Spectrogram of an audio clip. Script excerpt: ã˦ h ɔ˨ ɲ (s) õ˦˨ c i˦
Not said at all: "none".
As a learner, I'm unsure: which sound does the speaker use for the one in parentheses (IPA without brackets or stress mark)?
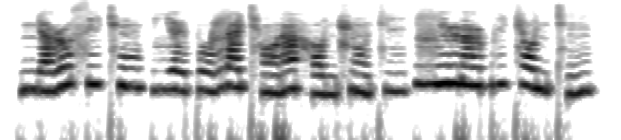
ɕ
